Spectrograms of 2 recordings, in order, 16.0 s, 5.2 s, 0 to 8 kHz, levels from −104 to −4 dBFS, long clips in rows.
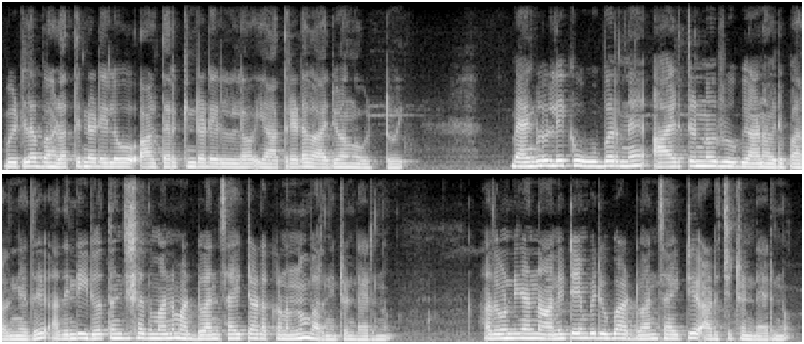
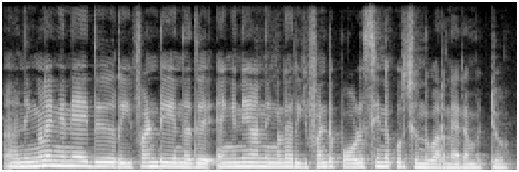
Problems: none marked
